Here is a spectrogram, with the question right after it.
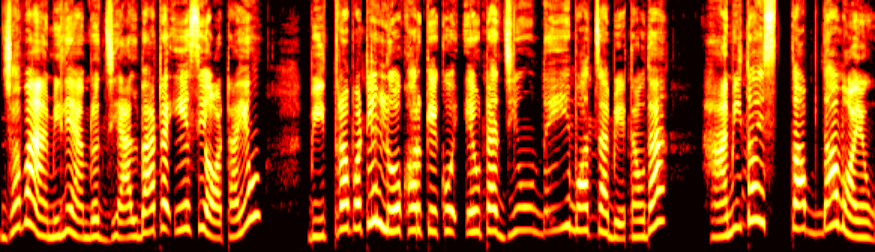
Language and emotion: Nepali, surprised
